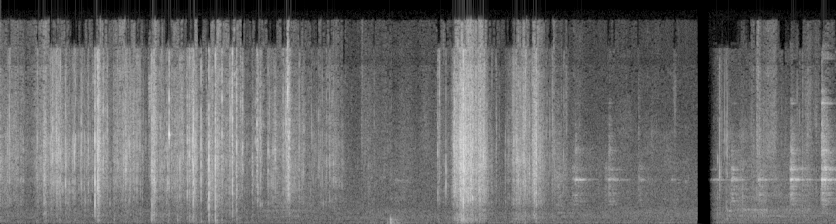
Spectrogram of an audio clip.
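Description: Plastic sheeting crinkles and crackles in repeated bursts while a vintage Yamaha Enduro seat cover is fitted and trimmed, close and fairly quiet, with a sharper crunch in the middle and a brief dropout near the end.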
